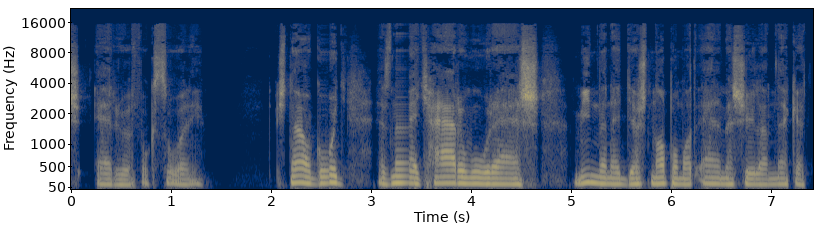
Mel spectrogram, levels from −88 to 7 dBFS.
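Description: Bursts of packet loss hit this speech clip at 2.51 to 2.62 s and again at 3.27 to 3.41 s. Each time, a run of audio never arrived in time, so the receiver stretched the last sound it had and faded it out, bridging about 74 ms and then 116 ms. Speech picks up again past the hole, with roughly 80 ms and 120 ms of the original simply gone.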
